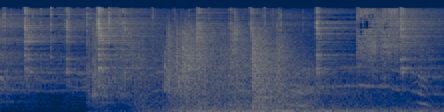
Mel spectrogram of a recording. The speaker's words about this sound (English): Look, the doors. They open.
